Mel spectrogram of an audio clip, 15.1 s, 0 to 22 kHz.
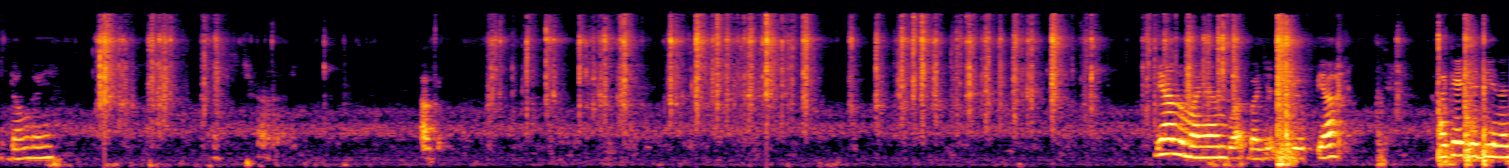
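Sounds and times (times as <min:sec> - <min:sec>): speed cube plastic clicks: 0:00.9 - 0:02.3, 0:04.9 - 0:12.5.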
